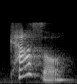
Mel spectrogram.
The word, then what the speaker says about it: castle: worry it was tricky both of these words have a silent t and as you can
